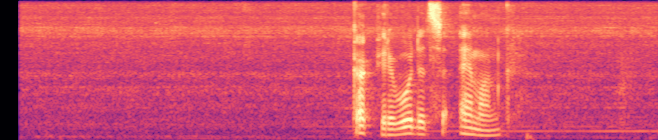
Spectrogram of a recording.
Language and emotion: Russian, neutral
